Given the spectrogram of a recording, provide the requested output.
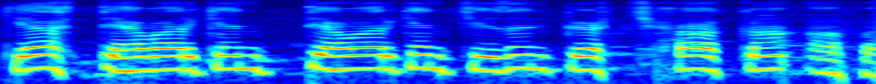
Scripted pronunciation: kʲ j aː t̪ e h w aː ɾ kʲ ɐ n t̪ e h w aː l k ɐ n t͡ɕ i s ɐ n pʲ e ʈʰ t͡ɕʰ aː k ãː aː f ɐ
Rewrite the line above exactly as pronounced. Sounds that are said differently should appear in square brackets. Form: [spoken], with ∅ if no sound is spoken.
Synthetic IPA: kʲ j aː t̪ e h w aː ɾ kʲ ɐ n t̪ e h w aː [ɾ] k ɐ n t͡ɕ i [z] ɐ n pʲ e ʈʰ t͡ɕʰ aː k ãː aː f ɐ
